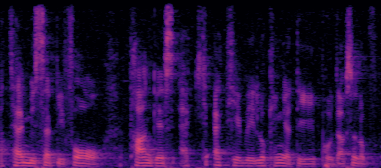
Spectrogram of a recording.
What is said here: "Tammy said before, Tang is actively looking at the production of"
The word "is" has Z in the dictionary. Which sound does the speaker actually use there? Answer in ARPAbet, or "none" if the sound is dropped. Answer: S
